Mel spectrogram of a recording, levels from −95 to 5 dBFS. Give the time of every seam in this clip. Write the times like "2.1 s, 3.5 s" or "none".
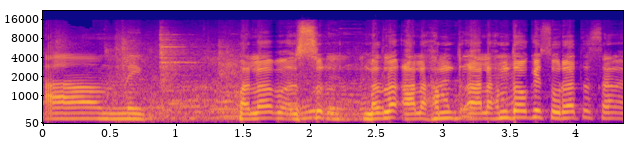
none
